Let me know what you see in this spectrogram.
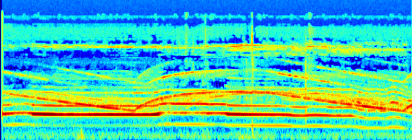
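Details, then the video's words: A dog howls in response to a police siren: long sustained tones that slide and waver, layered over the siren's own smooth rising and falling wail, steady throughout with a few faint clicks. "Dog howling at police siren"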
